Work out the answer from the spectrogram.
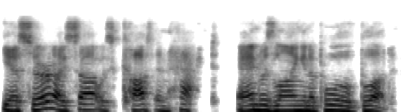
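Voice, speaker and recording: Man playing mellow, plainspoken police witness. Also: a little high, fairly even intonation, normal speed, dull audio, close to an everyday voice. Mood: matter-of-fact. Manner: plain, matter-of-fact, deferential answers. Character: plainspoken, deferential male 1890s police captain on witness stand. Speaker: voice actor reading a trial transcript. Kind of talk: dramatized courtroom testimony reading.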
